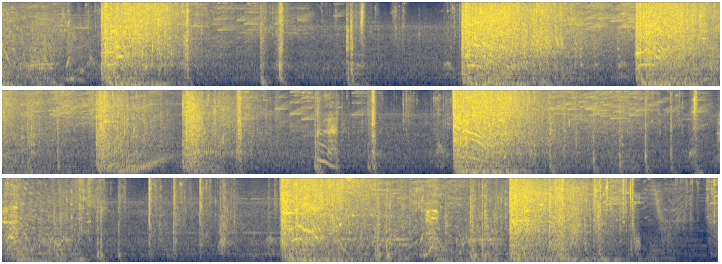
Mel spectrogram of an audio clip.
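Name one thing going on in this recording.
Loud explosions boom one after another.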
